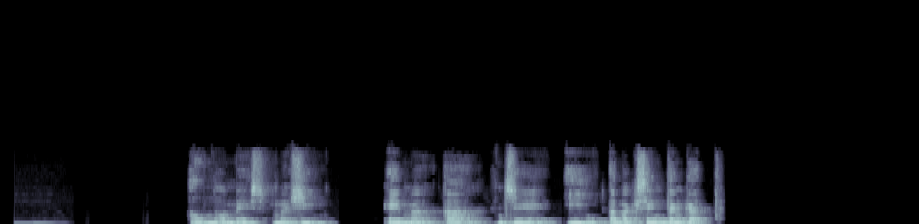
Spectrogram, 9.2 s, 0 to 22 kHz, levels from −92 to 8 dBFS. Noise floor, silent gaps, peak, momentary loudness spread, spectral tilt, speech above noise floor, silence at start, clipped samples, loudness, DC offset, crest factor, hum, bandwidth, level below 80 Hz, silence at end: -83 dBFS; 1.04-1.39 s, 1.65-1.77 s, 3.46-3.72 s, 3.79-3.83 s; -2 dBFS; 17 LU; -5 dB/octave; 64 dB; 0.15 s; under 0.1%; -20 LUFS; under 0.1%; 20 dB; none; 7.8 kHz; -50 dBFS; 2 s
